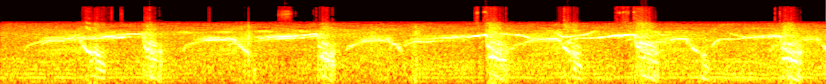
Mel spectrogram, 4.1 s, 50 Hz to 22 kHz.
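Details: Eastern imperial eagles at the nest on a July 2024 morning, picked up by a nest camera; loud, dense run of high thin whistles with sharp downward tails, nearly continuous for four seconds.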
